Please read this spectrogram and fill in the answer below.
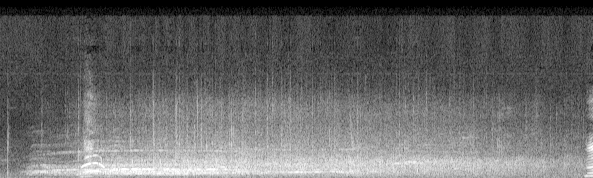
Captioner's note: audience whooping and clapping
